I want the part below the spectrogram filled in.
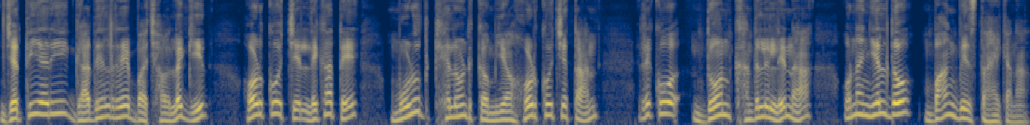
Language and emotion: Santali, disgusted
